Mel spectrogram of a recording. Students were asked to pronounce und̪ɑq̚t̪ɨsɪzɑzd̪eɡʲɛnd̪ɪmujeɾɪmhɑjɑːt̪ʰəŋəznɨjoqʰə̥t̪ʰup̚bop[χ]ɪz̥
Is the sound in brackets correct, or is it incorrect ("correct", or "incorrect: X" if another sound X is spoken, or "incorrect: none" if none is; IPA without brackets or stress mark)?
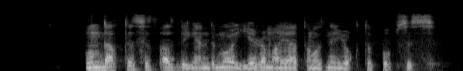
incorrect: s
